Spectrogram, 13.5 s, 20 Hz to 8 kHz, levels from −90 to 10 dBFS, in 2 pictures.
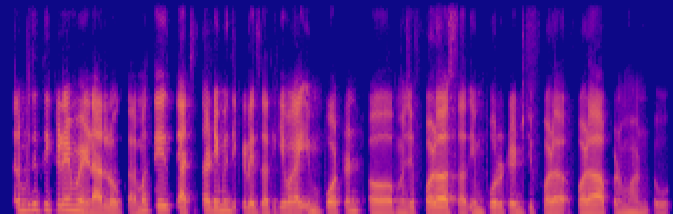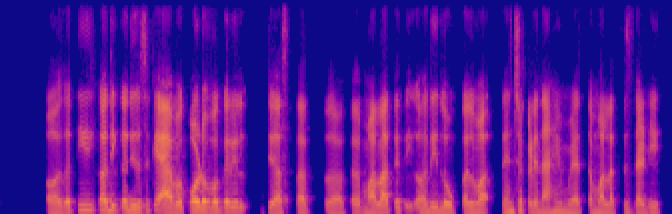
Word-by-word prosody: तर - - +1
मग 195 - -4
ते 230 - -1
तिकडे 205 -2 +3
मिळणार 155 -8 +5
लोकल. 140 -2 -3
मग 190 - -1
ते 190 0 +5
त्याच्यासाठी 185 0 +2
मी 185 0 -2
तिकडे 160 -2 -2
जाते 150 -1 -5
किंवा 165 +1 +1
इम्पॉर्टंट 170 +1 -1
अ, - - -3 0.2
म्हणजे 140 +3 -6
फळं 160 -2 +7
असतात, 150 -3 -1
इम्पोर्टेड 155 0 -3
जी 170 - -11
फळं-फळं 145 +2 0
आपण 140 -1 +2
म्हणतो, 120 -4 -9 0.5
अ, 140 0 -1 0.2
ती 205 0 -3
कधी-कधी 190 -1 +2
जसं 180 +2 -4
की 205 - +1
आवाकाडो 170 +4 +6
वगैरे 170 0 +1 0.3
जे 160 - -2
असतात 140 -3 -2 0.4
तर 155 - -3
मला 150 +2 +3
ते - - -2 0.2
कधी 160 +1 -2
लोकल 160 0 -1
मा 155 0 +3 0.2
त्यांच्याकडे 155 0 -2
नाही 150 +2 -1
मिळत 145 -1 -3
तर - - -4
मला 145 0 -1
त्याच्यासाठी 150 +1 -4
160 Hz, 195 wpm, -25 LUFS, 145-175 Hz, 0.5 s, फळं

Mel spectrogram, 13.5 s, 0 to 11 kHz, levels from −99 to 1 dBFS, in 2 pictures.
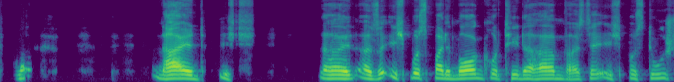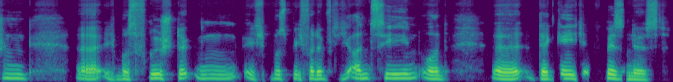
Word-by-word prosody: ja. - - -2 1.3
Nein, 155 - +8 0.2
ich - - -9 0.6
nein, 155 -2 +5
also, 150 -4 +3
ich - - -3
muss 180 -2 +1
meine 165 -3 +3
Morgenroutine 160 -1 +2
haben, 150 0 +3
weißt 130 +3 -4
du, 165 - -3
ich 165 -6 -9
muss 155 -1 -7
duschen, 170 -1 -6 0.5
äh, - - -1
ich - - -10
muss 135 -2 -3
frühstücken, 165 -1 -4
ich - - -8
muss 155 -1 -7
mich 155 - -5
vernünftig 145 -1 -3
anziehen 170 +1 -1
und, 150 -6 -1 0.4
äh, 140 -1 +3 0.2
dann 145 - +3
gehe 160 -1 +1
ich - - -9
ins 420 0 -6
Business. 130 - -1
155 Hz, 140 wpm, -24 LUFS, 150-170 Hz, 1.3 s, Nein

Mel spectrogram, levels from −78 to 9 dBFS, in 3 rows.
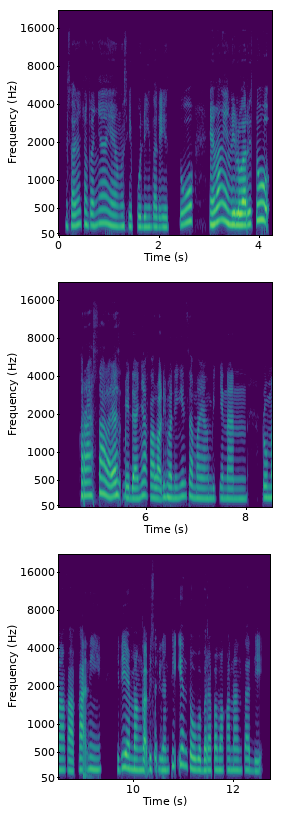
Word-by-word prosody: misalnya 195 +4 -2
contohnya 220 +3 -3
yang 190 -4 -2
si 185 0 -7
puding 175 -1 -3
tadi 170 -1 -4
itu, 235 +10 -1 0.3
emang 255 +7 +6
yang 245 -5 +4
di 210 - +8
luar 205 0 +11
itu 290 - +5 0.5
kerasa 235 +3 0
lah 215 -4 +2
ya 220 - +6
s 225 - -14
bedanya 190 +3 -2
kalau 185 -3 0
dibandingin 200 +1 -3
sama 195 -4 -4
yang 180 0 -5
bikinan 175 -1 -7 0.3
rumah, 195 -1 -2
Kakak, 190 +2 -3
nih 195 -2 -3 0.3
jadi 230 +4 +1
emang 195 -2 0
gak 185 +1 0
bisa 200 0 -4
digantiin 215 +8 -5
tuh 205 -4 +1
beberapa 190 +1 -1
makanan 185 -1 -5
tadi. 175 -3 -7
195 Hz, 160 wpm, -20 LUFS, 185-215 Hz, 0.5 s, luar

